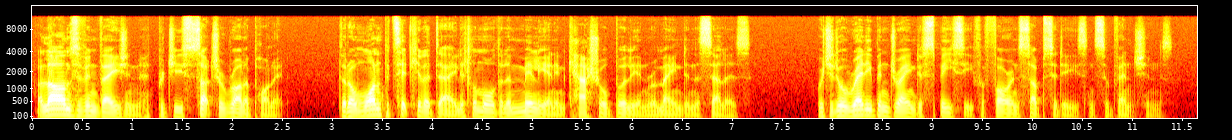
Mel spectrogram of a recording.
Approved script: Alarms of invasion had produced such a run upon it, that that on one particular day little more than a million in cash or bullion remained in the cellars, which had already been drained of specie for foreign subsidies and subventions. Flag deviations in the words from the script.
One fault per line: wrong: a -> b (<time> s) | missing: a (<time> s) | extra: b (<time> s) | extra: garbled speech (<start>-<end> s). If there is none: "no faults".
missing: that (3.2 s)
